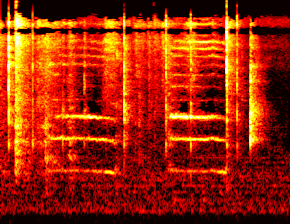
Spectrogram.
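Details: Miyu, a female kitten aged four months, meows while her breakfast is being prepared each morning; two long steady meows in quick succession, each ending in a slight drop, with dish clinks and knocks around them.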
